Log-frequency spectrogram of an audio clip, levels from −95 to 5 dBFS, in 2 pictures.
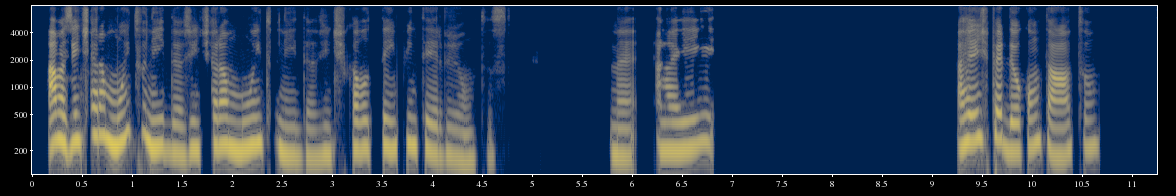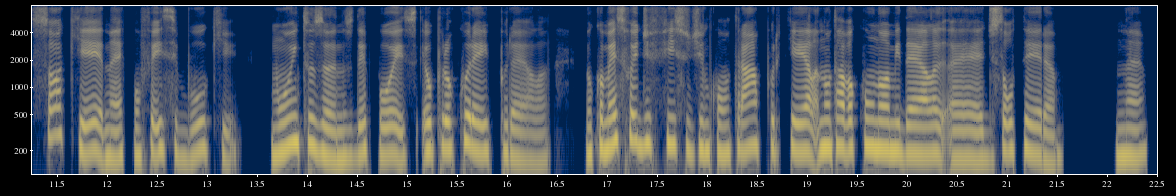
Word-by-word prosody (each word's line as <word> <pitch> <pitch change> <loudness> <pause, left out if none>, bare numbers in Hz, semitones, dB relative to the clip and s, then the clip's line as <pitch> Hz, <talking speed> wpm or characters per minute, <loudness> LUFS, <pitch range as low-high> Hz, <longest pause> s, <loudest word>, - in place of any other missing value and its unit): Ah, 245 - +9
mas 250 -3 +6
a - - +3
gente 255 0 +2
era 295 0 +4
muito 260 +6 +4
unida. 220 -4 +2
A - - -3
gente 210 +2 -3
era 230 0 +4
muito 220 +2 +3
unida. 180 -4 -3
A - - -8
gente 185 +2 -6
ficava 210 0 -2
o 215 - -2
tempo 220 0 -3
inteiro 210 -6 -2
juntas. 160 +1 -11 1.0
Né. 175 -2 -5 0.2
Aí 215 +3 -1 2.4
Aí, 220 +2 +4
a - - +6
gente 270 0 -1
perdeu 215 -7 +2
o - - -6
contato. 220 -1 -1 0.6
Só 290 +2 -2
que, 200 -7 0
né, 165 0 -2
com 180 - -4
Facebook, 195 -1 -5 0.3
muitos 225 +3 +2
anos 170 -1 -1
depois, 180 -2 -2
eu 200 +2 +2
procurei 210 -1 +2
por 195 -2 -5
ela. 155 -2 -5 0.4
No 185 - -1
começo 220 +5 +3
foi 255 -2 +2
difícil 230 -2 -1
de 210 - -4
encontrar, 200 +2 0
porque 215 0 -4
ela 200 -1 +2
não 215 +1 +5
estava 215 -1 +3
com 220 +1 0
o - - +4
nome 205 -1 +5
dela, 190 0 +2
eh, 165 -1 -2
de 160 0 -7
solteira, 190 -5 -2 0.6
né. 175 0 -1
205 Hz, 150 wpm, -23 LUFS, 180-225 Hz, 2.4 s, Ah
